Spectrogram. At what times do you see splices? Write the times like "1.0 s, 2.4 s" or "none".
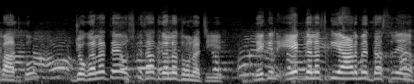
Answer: none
